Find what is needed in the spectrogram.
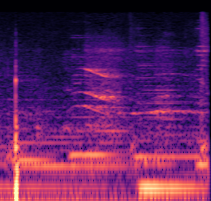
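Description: Soft held low chord from the church band's keyboard, with a click near the start and a brief high falling whine about a second in.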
